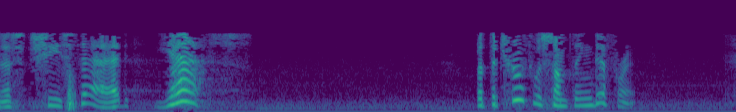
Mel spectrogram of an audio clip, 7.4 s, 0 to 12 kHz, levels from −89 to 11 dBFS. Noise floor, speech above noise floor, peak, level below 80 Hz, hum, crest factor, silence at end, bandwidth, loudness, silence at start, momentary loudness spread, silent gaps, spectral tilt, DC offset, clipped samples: -65 dBFS; 33 dB; -8 dBFS; -76 dBFS; none; 26 dB; 1.05 s; 4.3 kHz; -31 LUFS; 0 s; 24 LU; none; -2.5 dB/octave; under 0.1%; under 0.1%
